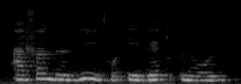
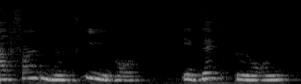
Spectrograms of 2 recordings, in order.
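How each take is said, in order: Both takes have the same delivery.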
